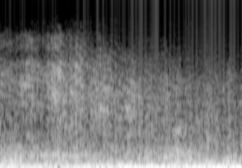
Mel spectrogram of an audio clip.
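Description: A deep, sustained rumbling roar stands in for a supernova explosion, a dense low-heavy wash that holds steady and loud for the whole stretch without distinct bursts.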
